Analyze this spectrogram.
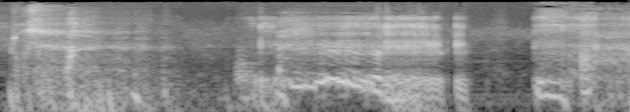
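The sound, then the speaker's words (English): A voice imitates a person snoring during a car ride on the motorway from Lisbon: rough, rattling throaty breaths, then a long drawn-out snore whose pitch wavers up and down, a short pause, and one more brief snort. “I didn't know I was snoring on the way back.”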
